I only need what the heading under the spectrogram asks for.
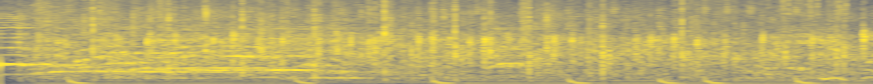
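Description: A crowd applauds and cheers loudly and continuously, dense clapping mixed with shouts, while low thumping beats pulse underneath at a steady rhythm.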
